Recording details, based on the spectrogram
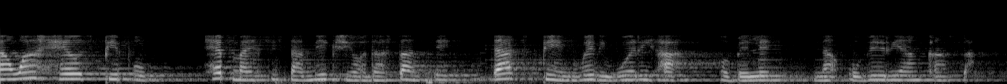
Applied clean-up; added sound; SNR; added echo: neural separator model SepFormer DNS4.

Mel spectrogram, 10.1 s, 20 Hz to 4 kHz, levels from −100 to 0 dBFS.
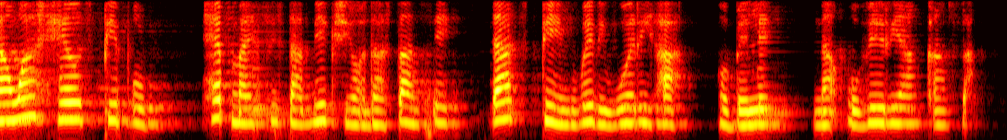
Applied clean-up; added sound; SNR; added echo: neural mask model DeepFilterNet 3.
